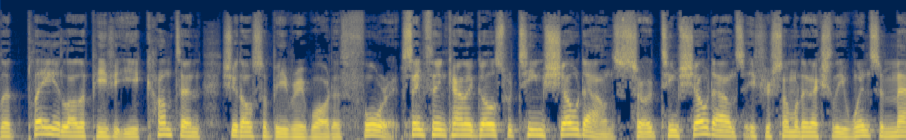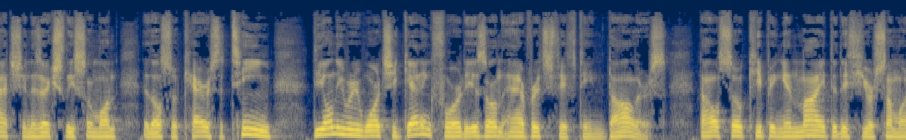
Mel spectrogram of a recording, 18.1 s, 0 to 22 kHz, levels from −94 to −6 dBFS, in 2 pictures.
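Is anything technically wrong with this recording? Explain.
Yes. A corrupt frame decoded at 6.22 to 6.24 s: flipped bits in a single compressed frame went through the decoder unchecked, so misread codes and gains put energy at the wrong frequencies for that frame's length, producing a brief chirp-like blip peaking around -20 dBFS.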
